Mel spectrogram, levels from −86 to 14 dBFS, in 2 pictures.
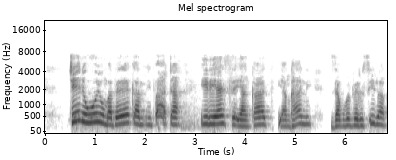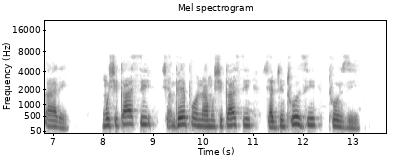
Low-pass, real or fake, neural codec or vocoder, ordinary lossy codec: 7.2 kHz; real; none; MP3, 64 kbps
